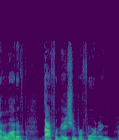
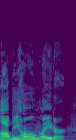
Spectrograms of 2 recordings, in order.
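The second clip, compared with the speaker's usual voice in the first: put-on slow, drawn-out Philadelphia or Baltimore accent; 4 semitones higher than usual. Retelling an audition line for a play: imitating own past philly accent. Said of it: "either Philadelphia or Baltimore".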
